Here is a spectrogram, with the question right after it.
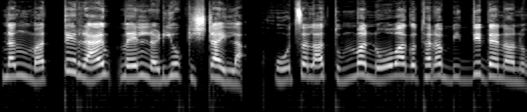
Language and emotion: Kannada, fearful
